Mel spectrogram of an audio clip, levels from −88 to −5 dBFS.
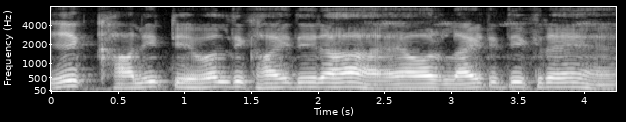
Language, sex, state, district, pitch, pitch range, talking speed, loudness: Hindi, male, Bihar, West Champaran, 160 Hz, 140-165 Hz, 170 wpm, -14 LUFS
